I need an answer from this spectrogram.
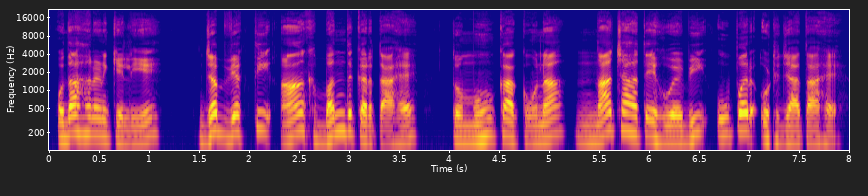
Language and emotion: Hindi, neutral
